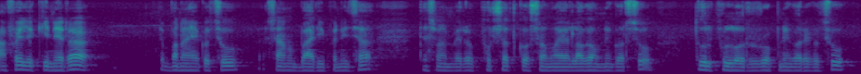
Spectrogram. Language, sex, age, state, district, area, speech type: Nepali, male, 60+, West Bengal, Kalimpong, rural, spontaneous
